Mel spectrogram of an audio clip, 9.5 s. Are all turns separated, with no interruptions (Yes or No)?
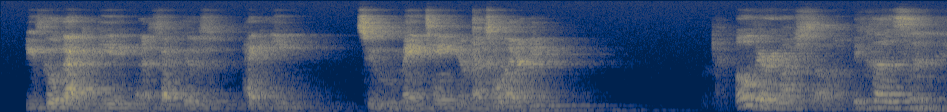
Yes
